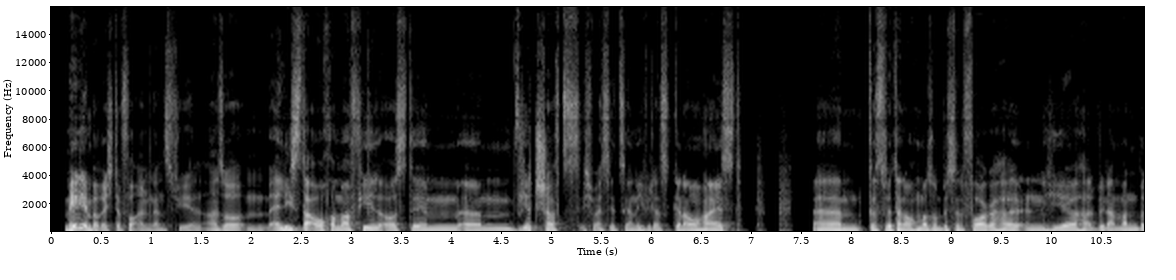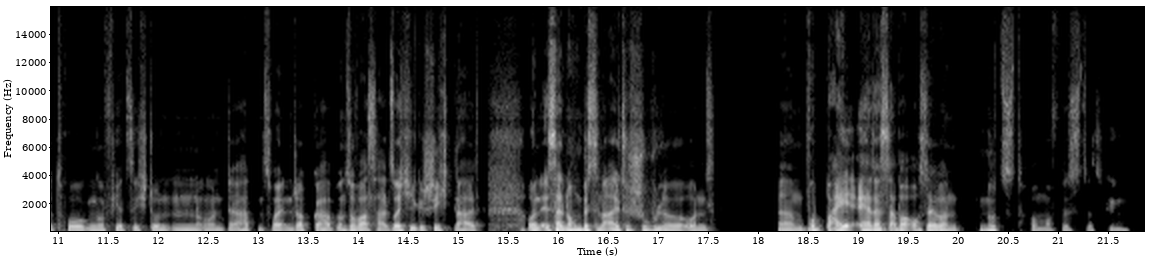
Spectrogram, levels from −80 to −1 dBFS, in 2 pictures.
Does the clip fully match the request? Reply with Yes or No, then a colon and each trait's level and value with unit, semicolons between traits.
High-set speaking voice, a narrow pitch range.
No: low, 130 Hz; narrow, 2.0 semitones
